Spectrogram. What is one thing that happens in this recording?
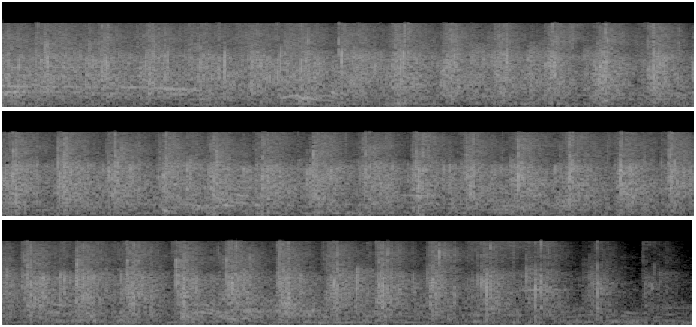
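A band plays fast, lively music in a large hall.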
